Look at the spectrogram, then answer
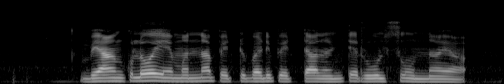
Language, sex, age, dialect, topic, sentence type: Telugu, male, 51-55, Telangana, banking, question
